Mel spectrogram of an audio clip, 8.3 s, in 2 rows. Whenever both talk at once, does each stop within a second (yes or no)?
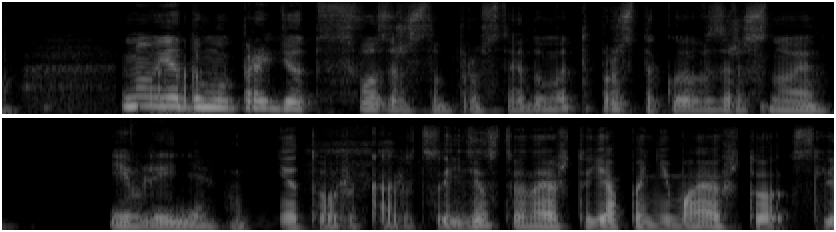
yes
